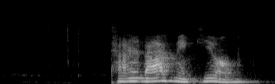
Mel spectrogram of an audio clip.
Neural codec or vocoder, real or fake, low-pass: codec, 16 kHz, 1.1 kbps, Voila-Tokenizer; fake; 7.2 kHz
